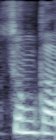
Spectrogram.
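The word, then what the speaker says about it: сумка: जिन संज्ञाओं का अर्थ ' यश्का रॉड' है, जिसका अर्थ स्त्रीलिंग है, वे हैं: निगा (पुस्तक), माशिना (कार), सुम्का (बैग ); रबोटा (कार्य), सुमका का अर्थ है बैग, रबोटा का अर्थ है नौकरी या काम, शकोला ( स्कूल)।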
